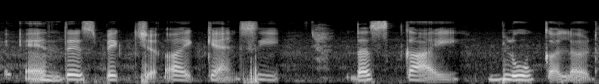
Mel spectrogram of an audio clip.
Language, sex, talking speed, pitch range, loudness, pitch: English, female, 100 wpm, 205-230 Hz, -15 LUFS, 215 Hz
